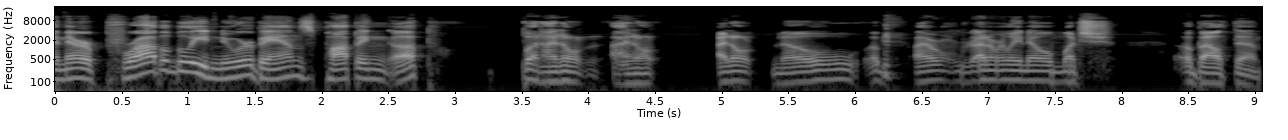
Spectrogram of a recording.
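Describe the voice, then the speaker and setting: In a plain, everyday voice, a man with an American accent and medium pitch speaks at a fairly slow pace with lively intonation. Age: 40s. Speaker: metal musician. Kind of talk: casual interview.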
